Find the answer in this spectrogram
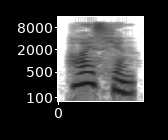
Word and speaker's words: Häuschen: How is this pronounced? Häuschen.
